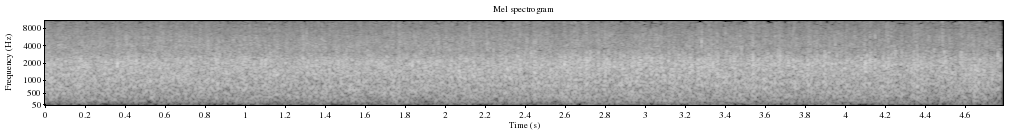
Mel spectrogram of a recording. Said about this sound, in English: Good morning, and welcome to the 2000th broadcast for the Hour of Power. And if you want to applaud that, you may. That's an accomplishment.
